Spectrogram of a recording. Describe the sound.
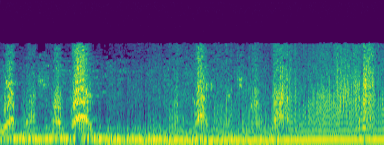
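Engine rumble from National Guard vehicles driving past while on police duty, a steady low drone with a man talking over it.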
